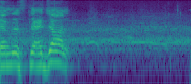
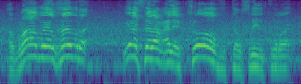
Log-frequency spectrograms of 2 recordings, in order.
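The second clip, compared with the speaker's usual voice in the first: ordinary delivery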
